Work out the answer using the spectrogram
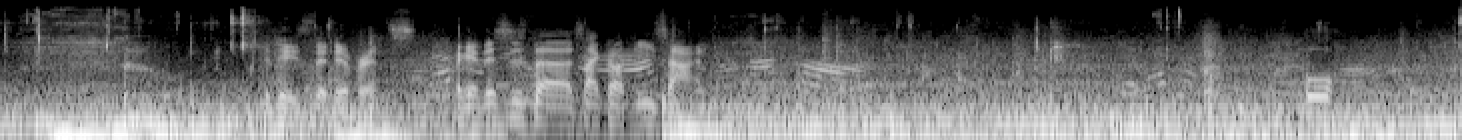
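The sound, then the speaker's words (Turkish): A man chewing Thai sausage in food-ASMR style, with soft wet bites and squishy chewing sounds that go on while voices talk over them. “Aslında güzel gözüküyor canım çekti şu an. Yemek ASMR yapıyor resmen adam ya.”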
